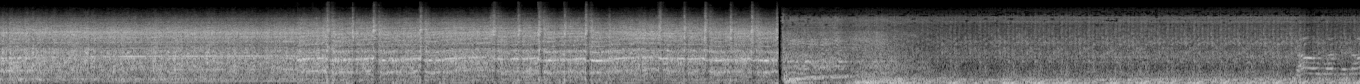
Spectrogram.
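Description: A car engine revived after transmission fluid was added to its cylinders idles roughly and steadily up close, then drops to a lower, uneven rumble midway, with a voice talking over it.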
